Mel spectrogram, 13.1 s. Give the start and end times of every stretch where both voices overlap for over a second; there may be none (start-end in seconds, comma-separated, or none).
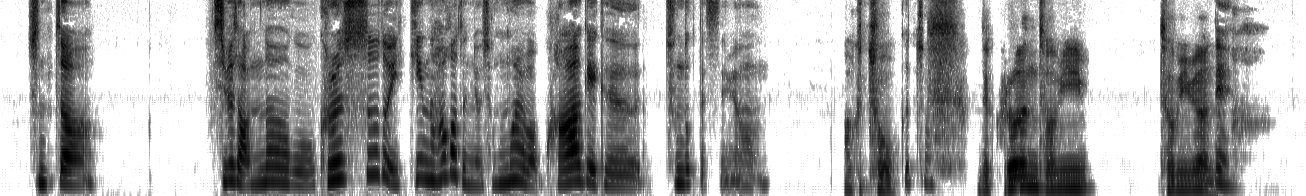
none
